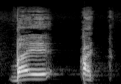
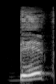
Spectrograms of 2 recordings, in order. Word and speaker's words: بیعت: بیعت، بیعت نہیں، بیعت صحیح تلفظ ہے۔ بیعت کا لفظی معنی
